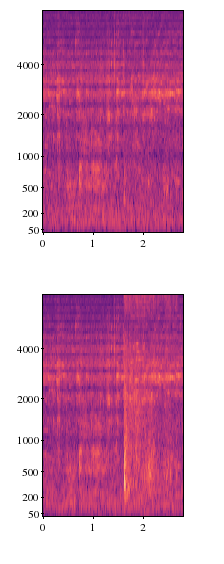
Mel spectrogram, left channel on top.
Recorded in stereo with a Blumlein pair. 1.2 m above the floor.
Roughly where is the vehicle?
Ahead.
